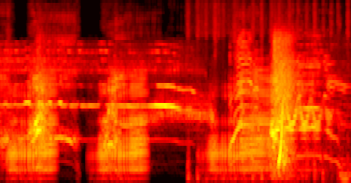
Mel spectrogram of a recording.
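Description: Cartoon monsters making wordless grunts and a disgusted cry in three short bursts, the last and loudest near the end.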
